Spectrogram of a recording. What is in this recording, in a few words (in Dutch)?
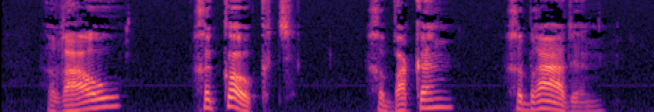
"rauwgekookt", Dutch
